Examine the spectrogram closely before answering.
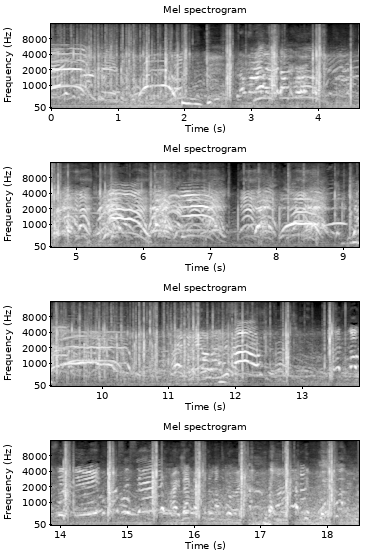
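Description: A group of young women chant and cheer loudly outdoors.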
